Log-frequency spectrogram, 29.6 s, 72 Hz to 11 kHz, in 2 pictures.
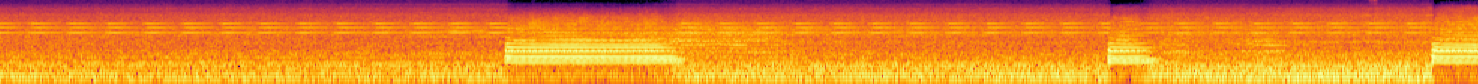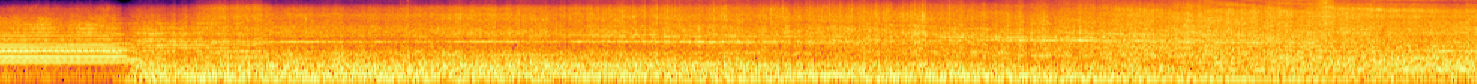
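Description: BNSF GE ES44C4 diesel locomotive sounding its horn for a grade crossing: a long blast about 5 seconds in, a short one about 11 seconds in, and a long one about 14 seconds in, over the steady rumble of the approaching engines and a ringing crossing bell. From about 16 seconds in the locomotives pass and the double-stack intermodal cars roll by with a clattering of wheels on rail.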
